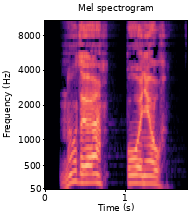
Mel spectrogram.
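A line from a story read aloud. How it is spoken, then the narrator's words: Plain. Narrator (Russian): ответил я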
